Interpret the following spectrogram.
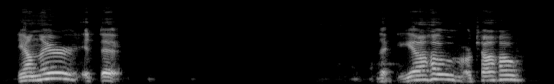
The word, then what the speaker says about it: Tahoe: You know where Robbie down there that yahoo or tahoe that's how you have to say it.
